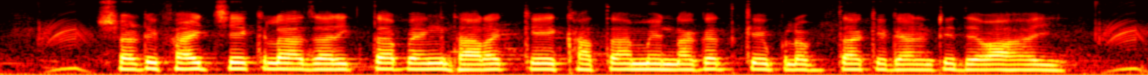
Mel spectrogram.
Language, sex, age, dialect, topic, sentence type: Magahi, male, 18-24, Western, banking, statement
